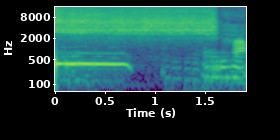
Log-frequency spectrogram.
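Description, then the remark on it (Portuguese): A voice imitates a pressure cooker letting off steam with a loud, steady hiss lasting over a second, and a brief low hum and a few vocal sounds mixed in before it stops. “A panela de pressão, é. esse exemplo ótimo, quando ela chega no ponto de exaustão, o que, que ela faz?”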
